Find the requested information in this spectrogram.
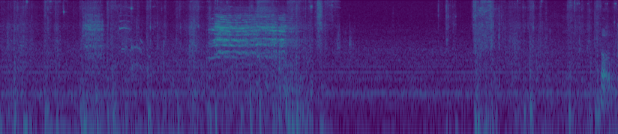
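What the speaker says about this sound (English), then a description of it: "Along with horse noises." A ghostly stag-like horse mount in the fantasy game Dragon Age: Inquisition whinnies loudly over clip-clopping hooves, with a steady background hum and a second neigh near the end.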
